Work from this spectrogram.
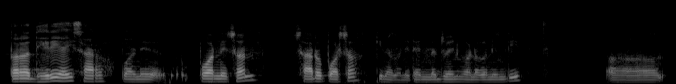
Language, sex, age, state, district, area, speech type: Nepali, male, 18-30, West Bengal, Kalimpong, rural, spontaneous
